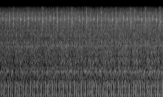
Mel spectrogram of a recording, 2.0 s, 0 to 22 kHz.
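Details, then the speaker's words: Subaru with P0420 code, likely OEM header: idling with fast, even puffing tick and hissy edge, loud on revs, backfires on lift-off, from exhaust manifold leak at pipe junction ahead of the catalytic converter; fix needs manifold and cat assembly. "there's an exhaust leak right here you hear it when you give it guys it's really loud even backfires if you let off somewhere in this Junction where all the pipes come together"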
